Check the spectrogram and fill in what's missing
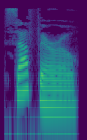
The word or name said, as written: sapphero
